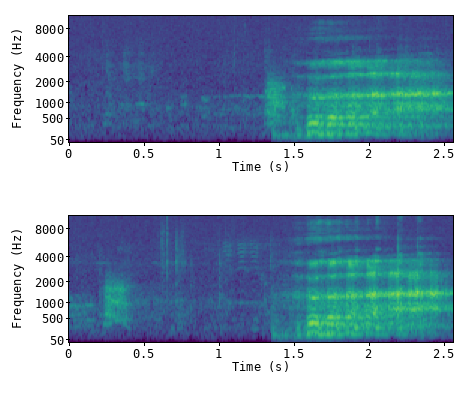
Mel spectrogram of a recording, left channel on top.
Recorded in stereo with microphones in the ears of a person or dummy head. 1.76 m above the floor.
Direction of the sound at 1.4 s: 70° right (ahead or behind).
